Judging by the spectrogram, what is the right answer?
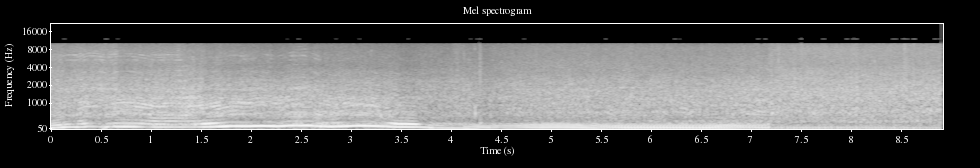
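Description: Off-road 4x4's engine revving in rising and falling surges as it crawls up a rocky creek bed, then running steadier at lower revs until it cuts off about seven seconds in. Rushing creek water runs underneath throughout.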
